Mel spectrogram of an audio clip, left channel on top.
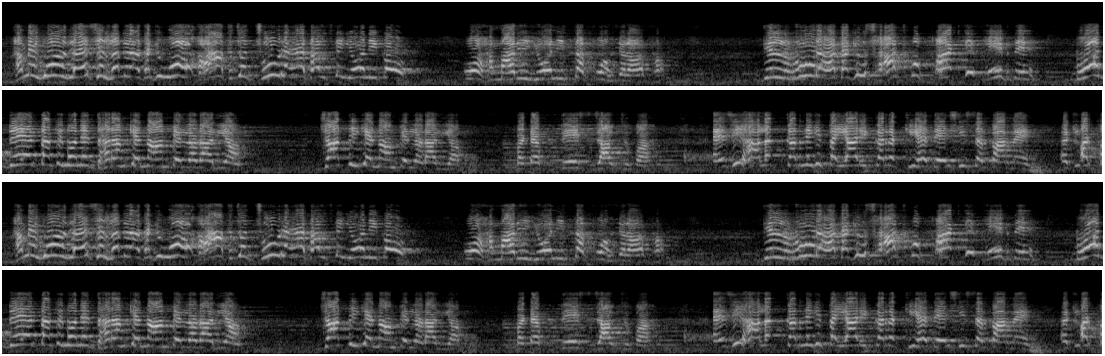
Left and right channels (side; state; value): both; normal; correlation 0.82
